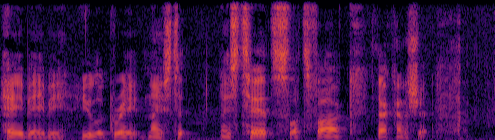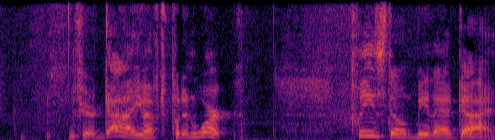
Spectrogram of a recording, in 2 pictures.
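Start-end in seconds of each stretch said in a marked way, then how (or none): none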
